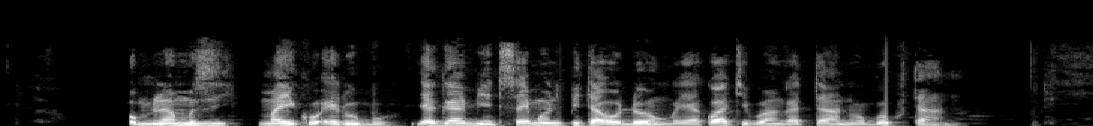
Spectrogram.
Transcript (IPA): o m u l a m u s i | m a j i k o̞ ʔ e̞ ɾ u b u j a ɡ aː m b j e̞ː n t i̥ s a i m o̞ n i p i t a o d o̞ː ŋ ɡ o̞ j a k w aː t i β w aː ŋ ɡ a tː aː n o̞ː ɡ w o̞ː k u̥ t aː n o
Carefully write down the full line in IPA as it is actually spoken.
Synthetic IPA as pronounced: o m u l a m u z i | m a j i k o̞ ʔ e̞ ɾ u b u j a ɡ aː m b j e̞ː n t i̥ s a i m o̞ n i p i t a o d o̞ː ŋ ɡ o̞ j a k w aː t i β w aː ŋ ɡ a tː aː n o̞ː ɡ w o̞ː k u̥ t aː n o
